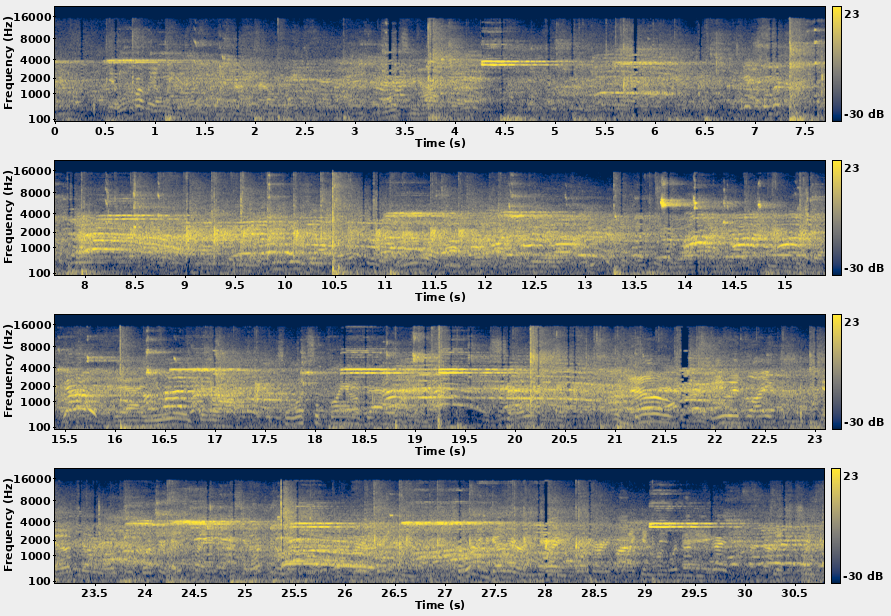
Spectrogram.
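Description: Indoor volleyball play in a large, echoing gym: the ball being struck in passes and hits, sneakers squeaking on the sport-court floor in short clusters, and players' voices.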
